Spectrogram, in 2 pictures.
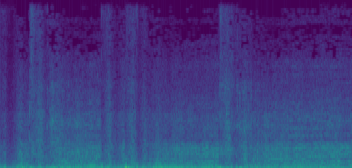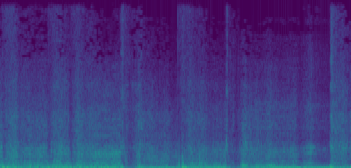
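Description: Aerial fireworks shells bursting in rapid succession, many bangs overlapping, over music with a steady bass that comes up again about five seconds in.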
